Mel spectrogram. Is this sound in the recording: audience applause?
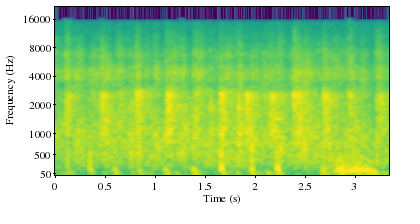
yes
